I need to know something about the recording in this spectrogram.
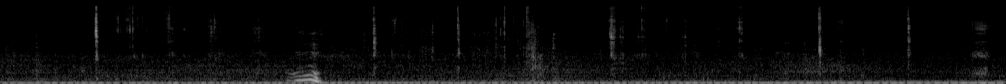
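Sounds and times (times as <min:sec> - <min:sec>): steady low hum: 0:00.0 - 0:10.0
crunching raw vegetables: 0:00.8 - 0:10.0.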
